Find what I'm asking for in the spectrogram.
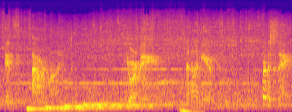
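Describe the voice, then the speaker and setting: Taunting, theatrical alter ego, swooping voice. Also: male voice, a little high, very animated, drawn-out words, heavily acted. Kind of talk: video game cutscene acting. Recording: heavy echo, loud music behind.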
